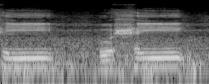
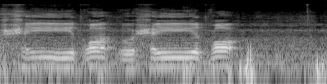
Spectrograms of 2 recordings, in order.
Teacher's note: حا کی آواز گلے کے درمیان سے نکلے گی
